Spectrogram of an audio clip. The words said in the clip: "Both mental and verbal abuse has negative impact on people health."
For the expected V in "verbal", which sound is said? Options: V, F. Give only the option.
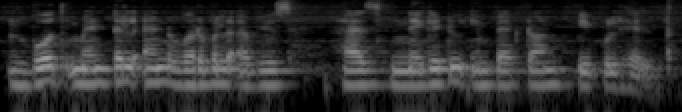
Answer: V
